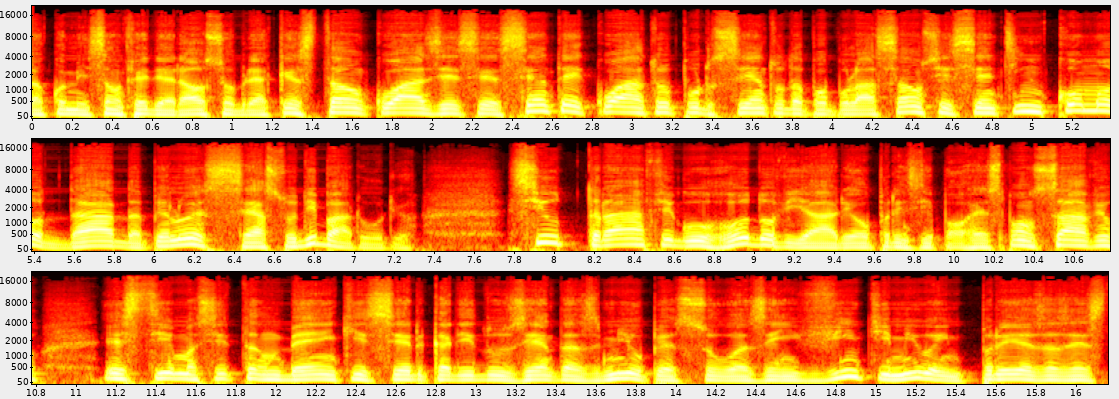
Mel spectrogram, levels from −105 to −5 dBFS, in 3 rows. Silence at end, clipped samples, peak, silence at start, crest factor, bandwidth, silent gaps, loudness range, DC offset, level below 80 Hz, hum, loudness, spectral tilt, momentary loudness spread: 0 s; under 0.1%; -2 dBFS; 0 s; 14 dB; 19 kHz; none; 1 LU; under 0.1%; -38 dBFS; none; -15 LUFS; -6.5 dB/octave; 4 LU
